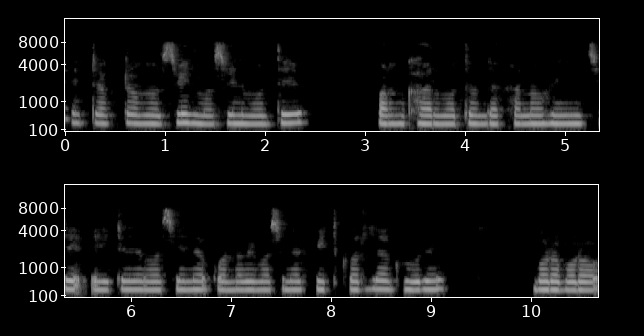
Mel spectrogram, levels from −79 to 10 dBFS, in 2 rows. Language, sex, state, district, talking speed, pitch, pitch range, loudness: Bengali, female, West Bengal, Malda, 110 wpm, 235 Hz, 235-245 Hz, -30 LUFS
